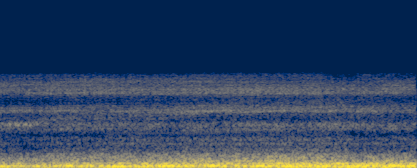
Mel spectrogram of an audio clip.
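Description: Motorcycle riding along a road, heard from an action camera on the bike: a steady low wind rumble on the microphone over the engine and road noise.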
